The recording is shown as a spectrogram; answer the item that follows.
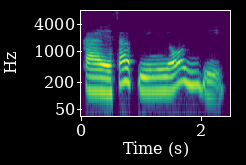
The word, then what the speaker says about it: Caesalpinioideae: A-nya nggak usah dibaca. Berarti ini Caesalpinioideae, Faboide.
